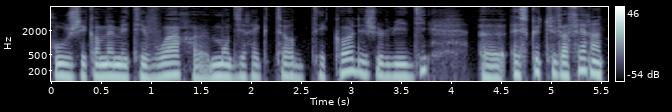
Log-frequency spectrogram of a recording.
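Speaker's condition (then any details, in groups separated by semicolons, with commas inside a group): No condition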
